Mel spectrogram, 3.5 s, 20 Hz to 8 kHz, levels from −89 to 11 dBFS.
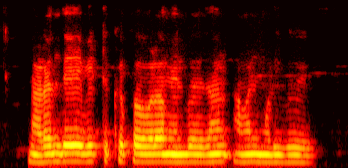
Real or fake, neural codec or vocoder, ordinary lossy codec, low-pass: real; none; Opus, 24 kbps; 7.2 kHz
